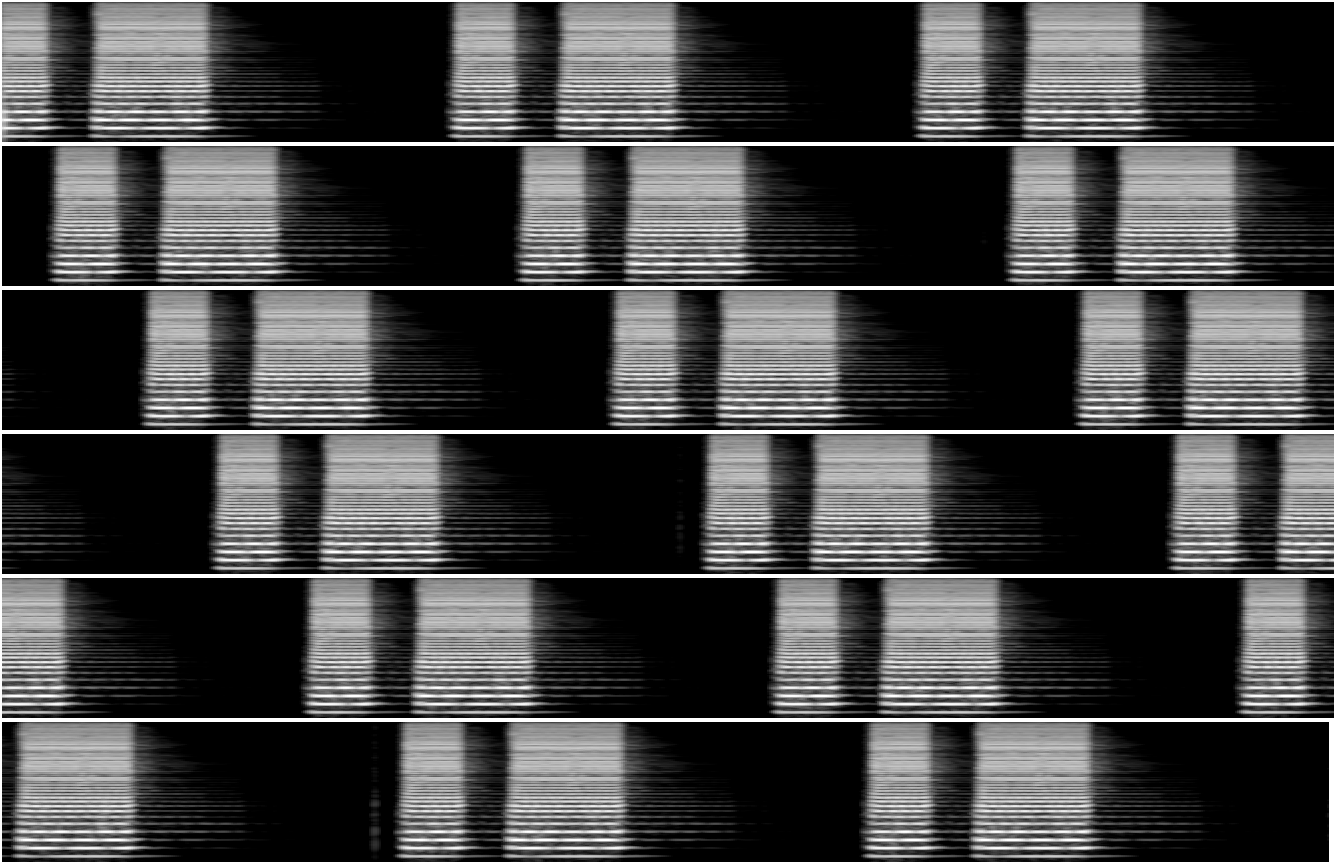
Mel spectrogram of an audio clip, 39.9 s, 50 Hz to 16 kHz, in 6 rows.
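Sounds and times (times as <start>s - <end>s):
truck horn short blasts: 0.0s - 1.2s, 2.2s - 3.6s, 4.6s - 6.0s, 6.9s - 8.4s, 9.2s - 10.6s, 11.7s - 13.2s, 14.0s - 15.4s, 16.4s - 17.8s, 18.7s - 20.0s, 21.0s - 22.4s, 23.5s - 24.9s, 25.8s - 27.2s, 28.2s - 29.6s, 30.5s - 31.9s, 32.8s - 34.2s, 35.3s - 36.7s, 37.6s - 39.2s.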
